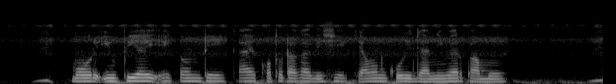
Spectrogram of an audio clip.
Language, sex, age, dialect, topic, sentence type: Bengali, male, <18, Rajbangshi, banking, question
